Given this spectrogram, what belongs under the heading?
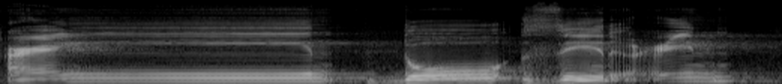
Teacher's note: عین کی ادائیگی حلق کے درمیان والے حصہ سے کریں گے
